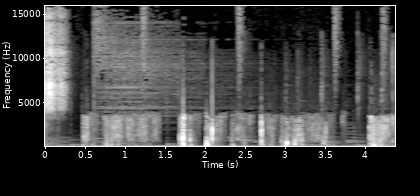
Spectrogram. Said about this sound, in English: Use your phone. Slap your ass with your phone. That's it. Let me hear that.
